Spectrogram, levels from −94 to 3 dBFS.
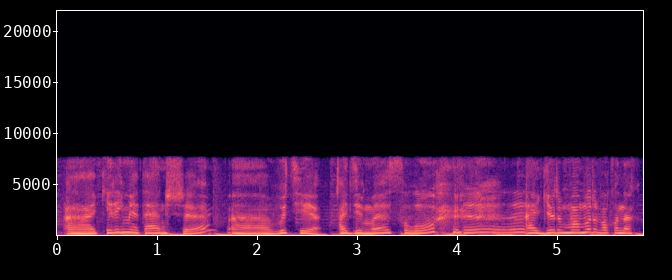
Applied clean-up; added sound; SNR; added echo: none; none; none; none.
